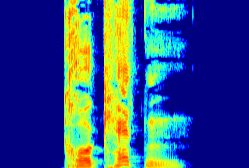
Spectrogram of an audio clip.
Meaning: plural of Krokette
- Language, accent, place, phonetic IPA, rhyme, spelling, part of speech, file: German, Germany, Berlin, [kʁoˈkɛtn̩], -ɛtn̩, Kroketten, noun, De-Kroketten.ogg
